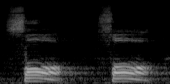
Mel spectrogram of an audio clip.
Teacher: Pangkal lidah kita terangkat. Dia daripada dalam, bukan daripada mulut. Ramai juga yang menyebut bila sebut sa dia sebut so dengan mulut. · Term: sifat yang tinggi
